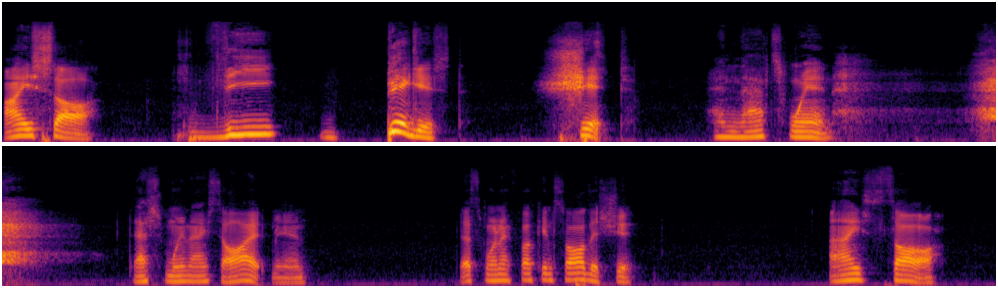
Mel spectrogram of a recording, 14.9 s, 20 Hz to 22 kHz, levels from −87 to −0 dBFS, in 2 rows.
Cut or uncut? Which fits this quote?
cut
